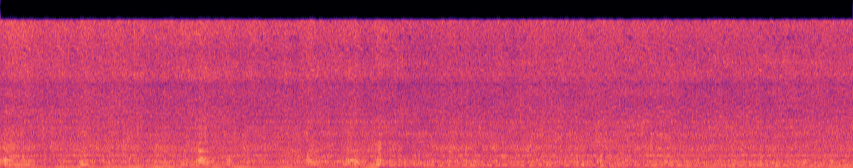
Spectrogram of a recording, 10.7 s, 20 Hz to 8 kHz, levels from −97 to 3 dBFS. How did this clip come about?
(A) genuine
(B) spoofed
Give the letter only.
B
